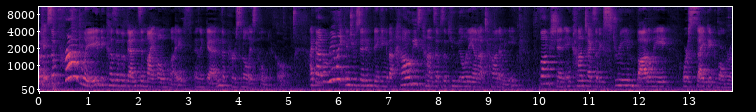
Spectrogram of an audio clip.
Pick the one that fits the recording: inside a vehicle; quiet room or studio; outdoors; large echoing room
large echoing room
